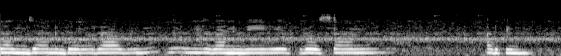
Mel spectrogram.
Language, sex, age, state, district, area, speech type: Maithili, female, 18-30, Bihar, Araria, urban, spontaneous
